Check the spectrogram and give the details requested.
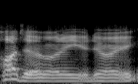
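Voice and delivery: very low, deep voice spoken through the nose. Imitating how a Snape line sounds when reading the book: nasal Alan Rickman voice. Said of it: "in his, like, nasally tone".

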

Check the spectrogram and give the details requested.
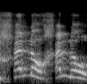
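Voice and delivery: strong, put-on, mock Spanish accent. Speaker imitates how spanish speakers say hello, in a strong mock spanish accent. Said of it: "Why is the Spanish going".

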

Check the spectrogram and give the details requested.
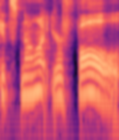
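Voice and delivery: normal talking voice

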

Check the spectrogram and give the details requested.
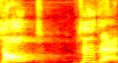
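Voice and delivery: mock stern fatherly tone, firm, from the chest. Retelling a warning to a man not to touch something, in a dad tone. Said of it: "I used the I used dad, dad tone. You know, I said it with my chest".

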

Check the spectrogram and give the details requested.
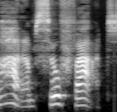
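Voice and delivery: put-on very slow, drawn-out disgusted voice. Retelling looking in the mirror after showering: retelling own disgusted remark. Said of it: "I said that with disgust".

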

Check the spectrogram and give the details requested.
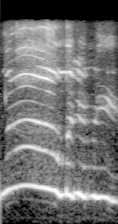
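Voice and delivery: very high, sickeningly happy, drawn-out voice. Discussing casting, the speaker demonstrates the voice an actress could do: overly happy, high-pitched. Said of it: "like this sort of high-pitched".

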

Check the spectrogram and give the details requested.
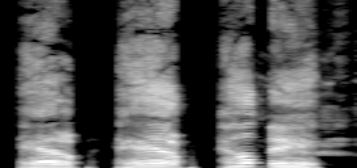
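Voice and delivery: mock, put-on yelling. Telling how they reacted to ball bearings on the floor: retelling a yell for help. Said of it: "And I just start yelling".

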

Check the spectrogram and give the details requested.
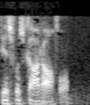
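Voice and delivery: very quiet, very low under-breath mutter. Recounting someone's verdict, the speaker retells it said under her breath. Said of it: "she said it kind of under her breath just so I could hear".

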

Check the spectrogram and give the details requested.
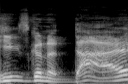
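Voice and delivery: emphatic, stressed delivery. Imitating another speaker's emphatic way of saying it: imitating an emphatic delivery. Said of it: "He's like".

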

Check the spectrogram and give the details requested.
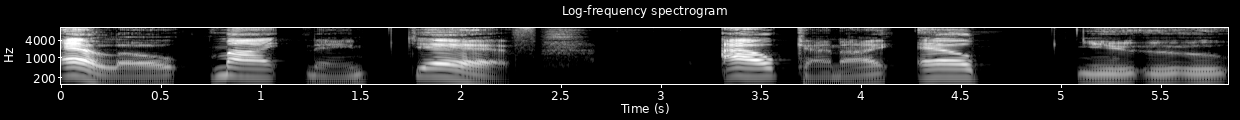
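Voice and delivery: machine-like AI voice. Describing an AI character in a movie, quoting it in Jeff's robotic AI voice. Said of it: "Jeff's voice is very AI and robotic".

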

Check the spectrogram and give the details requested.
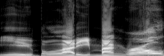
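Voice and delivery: belted out high and loud. Retelling a comedian's play bit: imitating Shane Matheson. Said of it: "the whole time he just goes".

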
